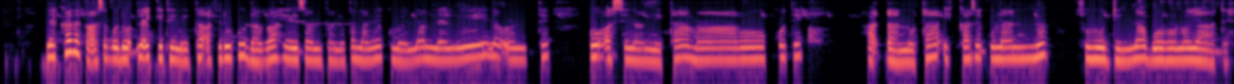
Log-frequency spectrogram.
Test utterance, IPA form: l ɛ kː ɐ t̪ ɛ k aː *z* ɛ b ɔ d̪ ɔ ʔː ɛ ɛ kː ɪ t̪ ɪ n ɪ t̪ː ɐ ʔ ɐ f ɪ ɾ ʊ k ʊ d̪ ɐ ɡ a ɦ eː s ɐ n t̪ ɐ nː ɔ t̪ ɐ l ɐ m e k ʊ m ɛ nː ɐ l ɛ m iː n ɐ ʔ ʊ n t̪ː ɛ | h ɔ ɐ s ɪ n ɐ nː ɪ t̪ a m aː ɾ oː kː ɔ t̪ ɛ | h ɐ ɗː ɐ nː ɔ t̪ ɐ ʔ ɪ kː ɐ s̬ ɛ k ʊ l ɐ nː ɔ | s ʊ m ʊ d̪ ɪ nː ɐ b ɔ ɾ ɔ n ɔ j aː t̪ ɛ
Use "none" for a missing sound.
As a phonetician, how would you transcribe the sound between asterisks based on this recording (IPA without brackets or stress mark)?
s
